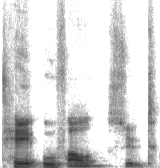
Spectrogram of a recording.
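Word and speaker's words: TÜV SÜD: So just one more time, it's TUV Süd for all of you listening out there.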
